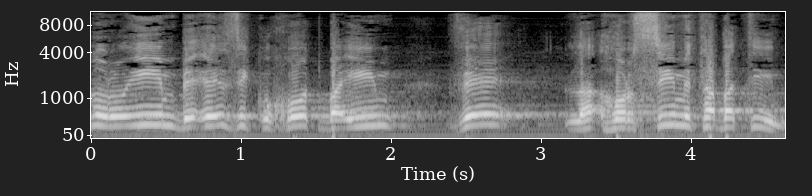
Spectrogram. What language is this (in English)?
Hebrew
